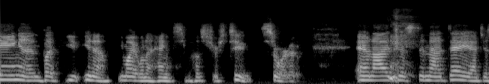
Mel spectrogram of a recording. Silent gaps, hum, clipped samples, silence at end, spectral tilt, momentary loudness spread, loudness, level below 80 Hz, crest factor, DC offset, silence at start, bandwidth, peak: none; none; under 0.1%; 0 s; -4.5 dB/octave; 11 LU; -24 LUFS; -68 dBFS; 20 dB; under 0.1%; 0 s; 14.5 kHz; -4 dBFS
